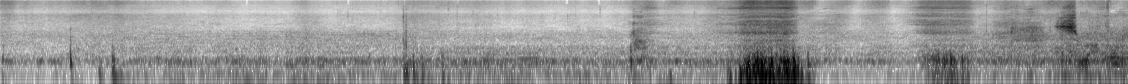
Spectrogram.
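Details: Shiba Inu Chichi, a mischievous, friendly dog kept near Kanahama in Aomori City, Japan, yawns with a voice after a long petting session: a single loud, breathy, low half-second burst, then a softer huff and quiet breathing.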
